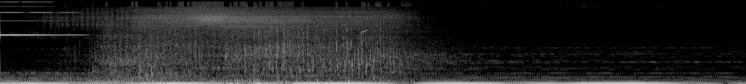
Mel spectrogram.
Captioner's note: snake rattles; snake hisses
